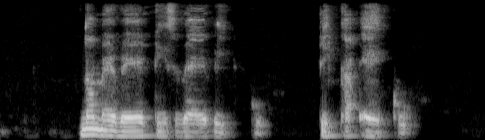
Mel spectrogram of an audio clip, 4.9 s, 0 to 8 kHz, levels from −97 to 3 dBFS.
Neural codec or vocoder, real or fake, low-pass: codec, 44.1 kHz, 7.8 kbps, Pupu-Codec; fake; 7.2 kHz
